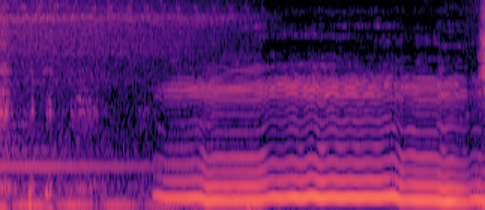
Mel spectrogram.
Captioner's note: woman humming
